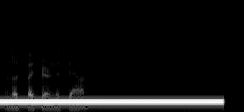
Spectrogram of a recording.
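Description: A steady pure synthesizer tone from an Ableton Operator oscillator holds for about three seconds and then cuts off abruptly, with a brief stretch of talking over its start.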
